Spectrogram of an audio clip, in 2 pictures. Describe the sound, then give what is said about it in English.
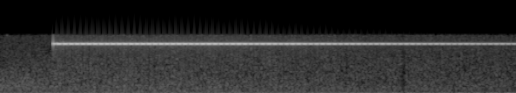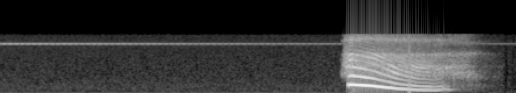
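During a guided meditation, a long pure ringing tone sounds and slowly fades for several seconds. Near the end comes one loud voiced sigh, an audible exhale that drops in pitch and then trails off. “Let's begin with a few breaths and getting in our bodies.”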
